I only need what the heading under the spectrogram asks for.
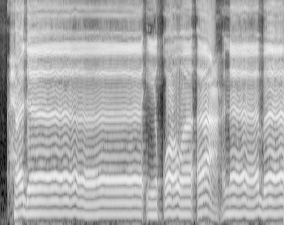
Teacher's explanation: ha kecil halus dari tengah tenggorokan kita · Pada dasarnya da ketika awalnya da ketemu alif 2 harokat, karena datang setelahnya huruf hamzah pada satu kata, maka menjadi 4 harokat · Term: mad wajib muttasil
